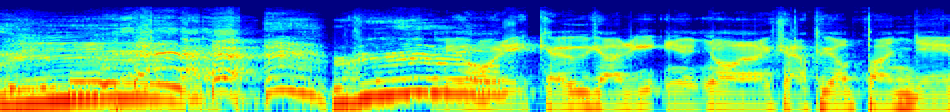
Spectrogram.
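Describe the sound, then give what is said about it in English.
A person's voice makes drawn-out, droning moo-like sounds, imitating a cow, with sliding pitch and short breaks, fairly loud throughout. “I thought you were doing a cow noise.”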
